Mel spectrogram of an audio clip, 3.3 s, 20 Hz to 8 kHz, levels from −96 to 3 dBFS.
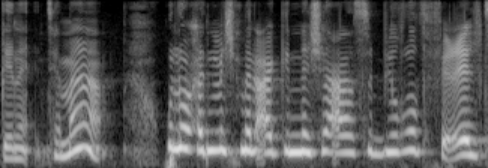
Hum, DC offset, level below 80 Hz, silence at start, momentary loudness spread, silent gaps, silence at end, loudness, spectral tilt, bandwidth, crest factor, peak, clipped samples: none; under 0.1%; -54 dBFS; 0 s; 6 LU; none; 0 s; -20 LUFS; -4.5 dB/octave; 8 kHz; 14 dB; -6 dBFS; under 0.1%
